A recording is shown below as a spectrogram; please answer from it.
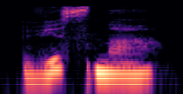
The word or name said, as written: vesna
